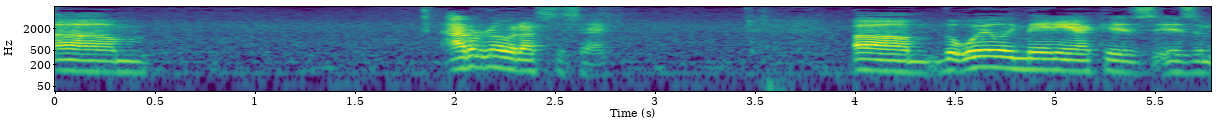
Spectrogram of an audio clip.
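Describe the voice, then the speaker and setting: A man mumbles. His voice sits at a medium pitch. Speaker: horror film reviewer. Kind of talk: casual film review monologue. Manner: mumbling, repeating words; excited, animated.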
